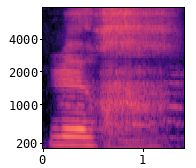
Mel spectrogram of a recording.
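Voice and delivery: "R" as a long French throat r, softly; letter sound held. Shown as a demonstration. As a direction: hold the rasped sound of "R", not its name. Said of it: "va faire res".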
